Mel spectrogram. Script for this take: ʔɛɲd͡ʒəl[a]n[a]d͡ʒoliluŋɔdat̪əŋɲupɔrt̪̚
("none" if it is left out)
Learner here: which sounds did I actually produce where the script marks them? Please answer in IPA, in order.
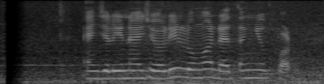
i, a

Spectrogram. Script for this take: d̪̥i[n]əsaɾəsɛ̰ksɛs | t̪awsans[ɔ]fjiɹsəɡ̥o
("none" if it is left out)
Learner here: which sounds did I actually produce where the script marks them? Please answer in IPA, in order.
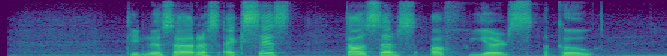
n, ɔ

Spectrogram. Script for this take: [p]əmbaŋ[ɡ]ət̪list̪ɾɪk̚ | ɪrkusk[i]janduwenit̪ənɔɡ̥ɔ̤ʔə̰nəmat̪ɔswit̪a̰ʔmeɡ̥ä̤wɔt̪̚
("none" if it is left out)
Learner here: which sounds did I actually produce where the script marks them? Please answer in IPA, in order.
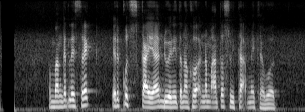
p, k, a

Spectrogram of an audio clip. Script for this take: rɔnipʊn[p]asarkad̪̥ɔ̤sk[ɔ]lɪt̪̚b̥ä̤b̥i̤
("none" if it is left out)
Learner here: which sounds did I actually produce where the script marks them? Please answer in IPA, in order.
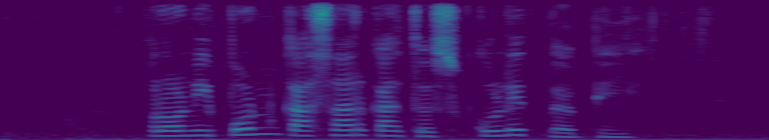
k, u

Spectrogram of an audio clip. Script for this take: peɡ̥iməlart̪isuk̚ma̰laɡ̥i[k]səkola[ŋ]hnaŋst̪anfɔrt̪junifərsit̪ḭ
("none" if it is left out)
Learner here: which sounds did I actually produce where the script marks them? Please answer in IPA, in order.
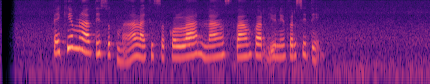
none, none

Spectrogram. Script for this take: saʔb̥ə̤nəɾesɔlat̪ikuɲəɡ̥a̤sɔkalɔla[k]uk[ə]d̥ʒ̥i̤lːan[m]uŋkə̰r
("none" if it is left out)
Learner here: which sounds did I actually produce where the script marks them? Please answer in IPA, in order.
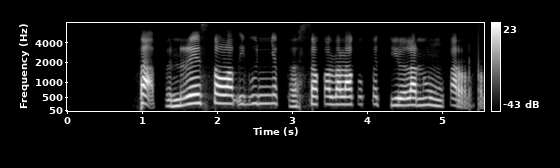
k, ə, m

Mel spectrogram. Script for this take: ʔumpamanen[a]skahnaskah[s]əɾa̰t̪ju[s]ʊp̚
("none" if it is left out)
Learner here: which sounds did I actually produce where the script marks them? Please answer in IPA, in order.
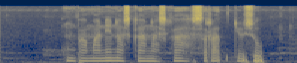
a, s, s

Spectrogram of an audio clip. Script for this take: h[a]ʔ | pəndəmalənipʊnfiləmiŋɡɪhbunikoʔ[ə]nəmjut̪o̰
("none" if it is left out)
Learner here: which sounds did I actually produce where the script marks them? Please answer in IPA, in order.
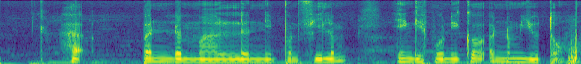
a, ə

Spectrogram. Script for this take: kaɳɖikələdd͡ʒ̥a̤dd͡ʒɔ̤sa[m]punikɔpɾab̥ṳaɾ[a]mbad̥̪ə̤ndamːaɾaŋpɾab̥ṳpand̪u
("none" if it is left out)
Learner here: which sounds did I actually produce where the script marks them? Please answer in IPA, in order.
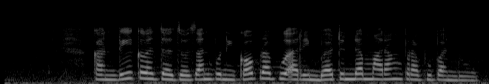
n, i

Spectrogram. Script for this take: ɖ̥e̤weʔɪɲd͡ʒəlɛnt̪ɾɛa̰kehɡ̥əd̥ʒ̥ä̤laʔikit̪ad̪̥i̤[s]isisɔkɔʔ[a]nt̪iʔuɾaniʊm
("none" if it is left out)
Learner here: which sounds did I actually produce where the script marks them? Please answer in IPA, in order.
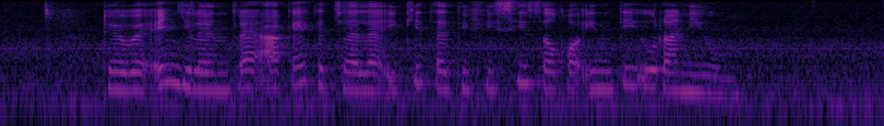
f, i

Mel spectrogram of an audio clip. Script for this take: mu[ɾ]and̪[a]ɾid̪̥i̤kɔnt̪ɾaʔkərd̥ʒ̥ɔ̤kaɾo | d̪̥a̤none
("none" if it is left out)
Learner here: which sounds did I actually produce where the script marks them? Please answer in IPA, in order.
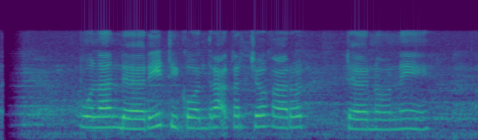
l, a

